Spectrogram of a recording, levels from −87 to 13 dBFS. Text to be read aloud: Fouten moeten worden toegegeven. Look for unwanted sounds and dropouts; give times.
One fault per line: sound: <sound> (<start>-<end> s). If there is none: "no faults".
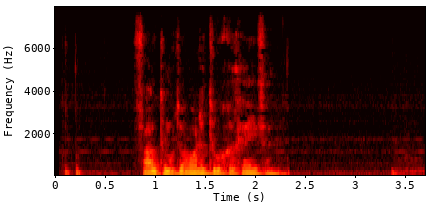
no faults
